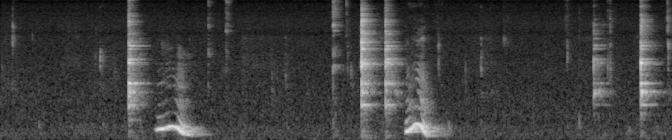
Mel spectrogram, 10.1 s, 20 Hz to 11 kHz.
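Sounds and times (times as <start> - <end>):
woman humming while chewing: 2.3 - 3.1, 6.1 - 6.7
cutlery clinking on a plate: 5.0 - 6.1, 8.9 - 10.0.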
